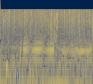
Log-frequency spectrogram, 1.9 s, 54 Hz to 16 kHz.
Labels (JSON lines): {"label": "biophony, croak", "recorder": "SoundTrap 500"}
